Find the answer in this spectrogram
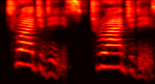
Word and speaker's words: tragedies: Tragedies, so the stress is on tra.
